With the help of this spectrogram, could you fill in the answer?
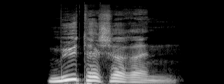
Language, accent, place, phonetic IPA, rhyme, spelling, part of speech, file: German, Germany, Berlin, [ˈmyːtɪʃəʁən], -yːtɪʃəʁən, mythischeren, adjective, De-mythischeren.ogg
- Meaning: inflection of mythisch: 1. strong genitive masculine/neuter singular comparative degree 2. weak/mixed genitive/dative all-gender singular comparative degree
